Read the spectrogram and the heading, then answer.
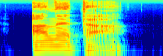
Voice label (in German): polnische maedchennamen aneta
